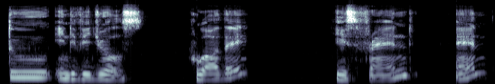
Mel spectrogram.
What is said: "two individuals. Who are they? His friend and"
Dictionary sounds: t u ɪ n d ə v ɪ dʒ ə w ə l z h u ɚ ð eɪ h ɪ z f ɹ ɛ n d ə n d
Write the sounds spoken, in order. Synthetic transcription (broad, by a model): t u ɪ n d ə v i dʒ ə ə l s h u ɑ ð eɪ h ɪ s f ɹ ɛ n d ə n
